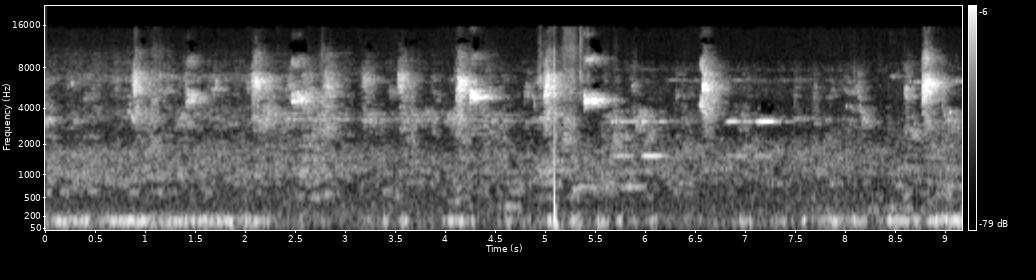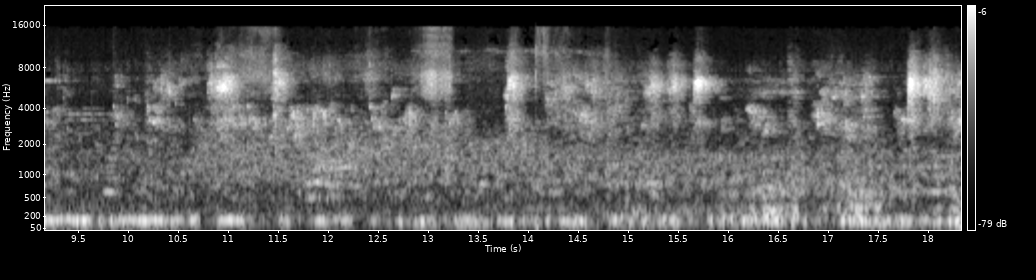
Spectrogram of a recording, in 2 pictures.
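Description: Small birds chirping over and over in short, high calls, over a low hum.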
